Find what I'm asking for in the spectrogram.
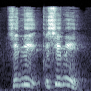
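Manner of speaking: high-pitched, commanding call; abrupt summons. Shown as a demonstration. Older brother orders his sister over, abrupt high-pitched summons. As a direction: summon a younger sibling bluntly. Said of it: "Ini cara pertama".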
